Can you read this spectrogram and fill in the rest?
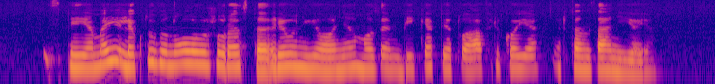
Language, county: Lithuanian, Vilnius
